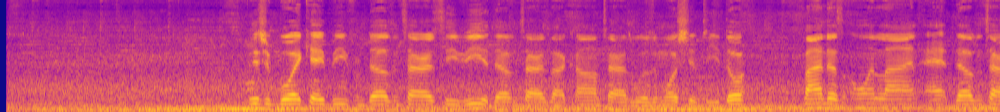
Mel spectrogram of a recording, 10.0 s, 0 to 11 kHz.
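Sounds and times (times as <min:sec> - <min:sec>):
low vehicle rumble: 0:00.1 - 0:10.0
traffic noise: 0:00.1 - 0:10.0.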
